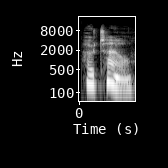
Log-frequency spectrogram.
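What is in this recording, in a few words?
"hotel", British English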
